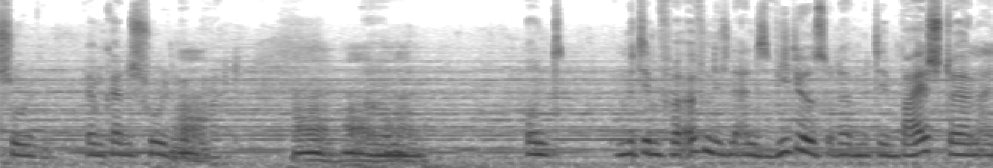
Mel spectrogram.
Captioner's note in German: schnauben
